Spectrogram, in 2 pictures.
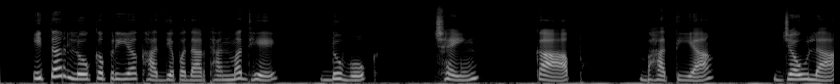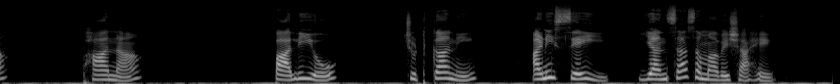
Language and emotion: Marathi, neutral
